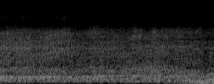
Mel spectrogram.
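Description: Supermoto race motorcycle engine heard from trackside as a steady, even drone with no clear revving.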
